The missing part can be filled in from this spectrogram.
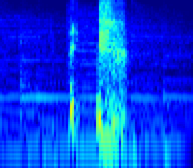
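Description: A quick inward catch, then a loud hissing sneeze burst over soft background music; a single ordinary sneeze.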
